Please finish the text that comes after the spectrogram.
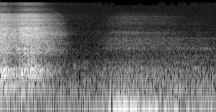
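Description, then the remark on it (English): A deep, airy breath rushes out at the start, followed by a softer, quieter breath drawn in, taken to reset breathing and relax, with no talking. “Take a couple breaths in and just relax.”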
